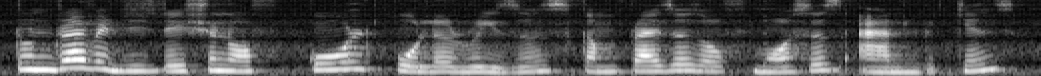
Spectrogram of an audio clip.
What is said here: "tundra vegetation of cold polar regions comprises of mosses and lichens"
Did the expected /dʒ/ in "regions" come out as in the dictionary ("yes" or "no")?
no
